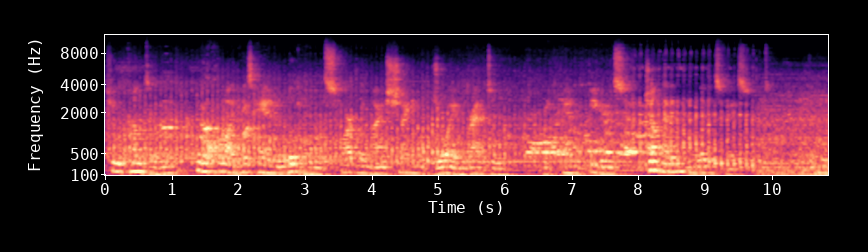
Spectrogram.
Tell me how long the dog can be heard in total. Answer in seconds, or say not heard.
4 s.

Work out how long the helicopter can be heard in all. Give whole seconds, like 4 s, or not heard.
11 s.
